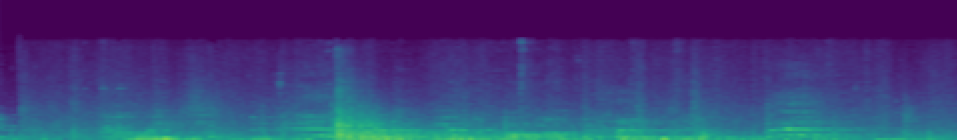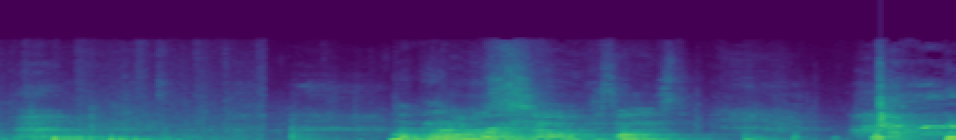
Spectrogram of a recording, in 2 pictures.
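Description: Young women talk and laugh excitedly nearby.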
